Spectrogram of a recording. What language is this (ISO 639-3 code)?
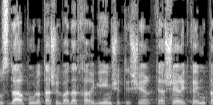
heb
